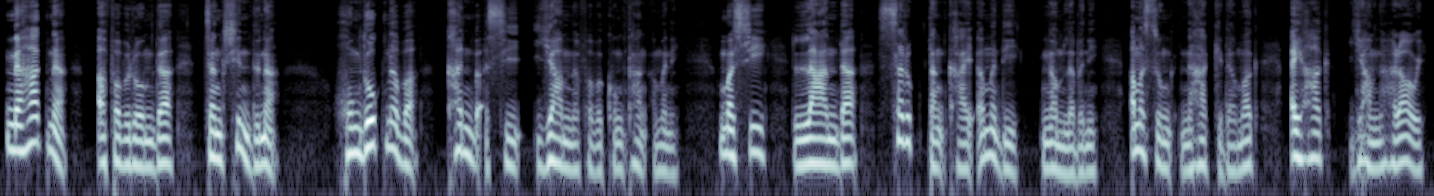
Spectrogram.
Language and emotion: Manipuri, happy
